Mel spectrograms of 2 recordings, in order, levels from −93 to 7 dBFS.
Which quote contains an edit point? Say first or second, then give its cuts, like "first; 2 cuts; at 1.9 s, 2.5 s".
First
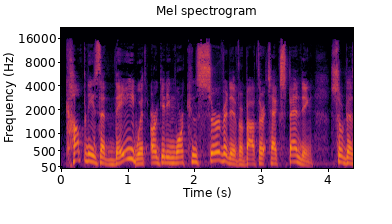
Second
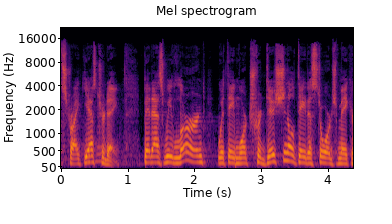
first; 2 cuts; at 1.1 s, 3.1 s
